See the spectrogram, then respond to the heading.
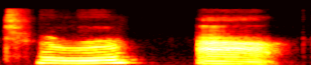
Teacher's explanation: We say it really quick. It almost sounds like a ch sound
